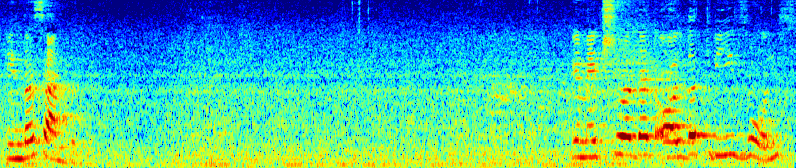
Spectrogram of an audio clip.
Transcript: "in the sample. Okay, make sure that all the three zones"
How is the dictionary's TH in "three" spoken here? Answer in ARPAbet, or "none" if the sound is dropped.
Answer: T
